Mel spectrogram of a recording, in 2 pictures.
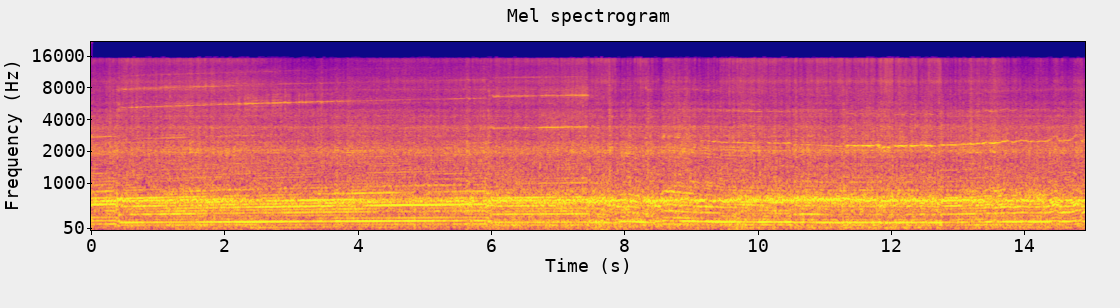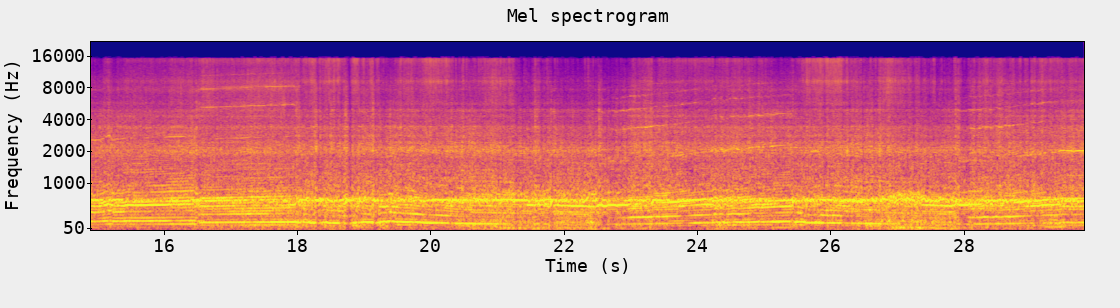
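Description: Porsche 911 race car's flat-six engine at racing speed. It revs up through the gears, its pitch dropping sharply at each upshift, and falls away with downshifts as it slows for corners before pulling hard again.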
